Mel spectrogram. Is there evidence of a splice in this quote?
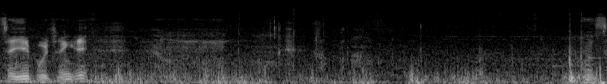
no; 0 cuts

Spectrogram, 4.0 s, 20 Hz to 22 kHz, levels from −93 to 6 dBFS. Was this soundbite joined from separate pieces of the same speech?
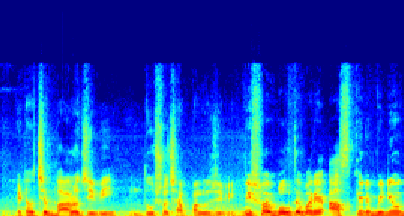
yes; 1 cut; at 2.4 s

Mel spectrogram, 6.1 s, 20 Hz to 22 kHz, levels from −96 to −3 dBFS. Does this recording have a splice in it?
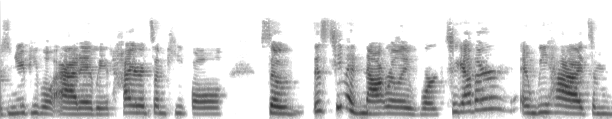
no; 0 cuts

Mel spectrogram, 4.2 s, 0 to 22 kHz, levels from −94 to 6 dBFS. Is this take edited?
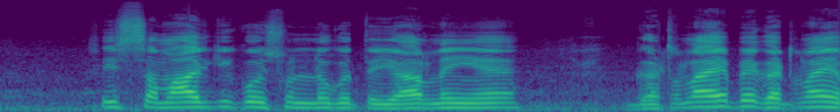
no; 0 cuts

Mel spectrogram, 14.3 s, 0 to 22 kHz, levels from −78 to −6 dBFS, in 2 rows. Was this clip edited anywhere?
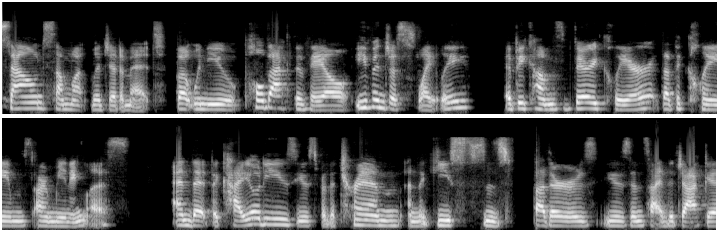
no; 0 cuts

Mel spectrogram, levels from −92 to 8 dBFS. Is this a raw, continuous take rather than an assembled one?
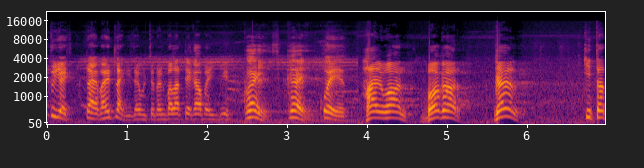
no; 1 cut; at 3.8 s

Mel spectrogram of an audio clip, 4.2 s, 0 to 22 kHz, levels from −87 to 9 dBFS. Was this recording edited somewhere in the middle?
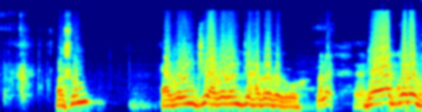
yes; 1 cut; at 3.3 s

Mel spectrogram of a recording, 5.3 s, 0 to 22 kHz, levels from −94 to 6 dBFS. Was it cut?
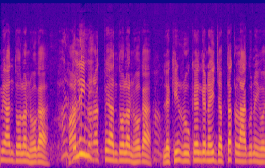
no; 0 cuts

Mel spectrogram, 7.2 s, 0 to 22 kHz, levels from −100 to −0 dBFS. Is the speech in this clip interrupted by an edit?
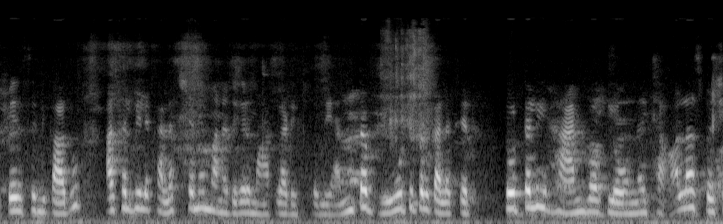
no; 0 cuts

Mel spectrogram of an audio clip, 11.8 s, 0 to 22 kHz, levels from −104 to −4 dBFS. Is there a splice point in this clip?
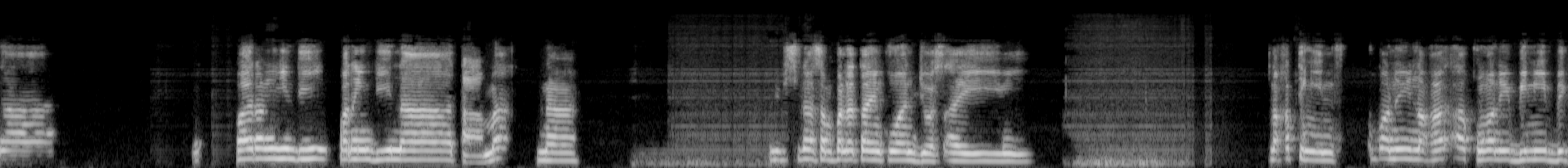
no; 0 cuts

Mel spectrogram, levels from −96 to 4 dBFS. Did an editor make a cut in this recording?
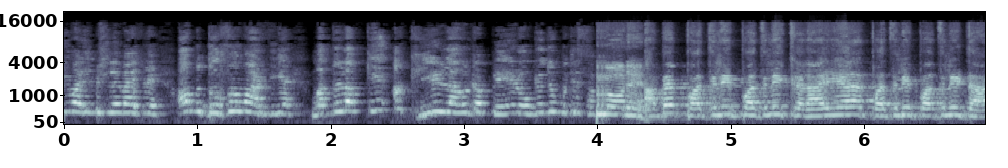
yes; 1 cut; at 4.0 s

